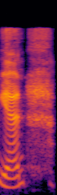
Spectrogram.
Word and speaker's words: Yan: pronouncing your name correctly Yen I no no that was that was perfect yen is Yen is great yes okay back up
